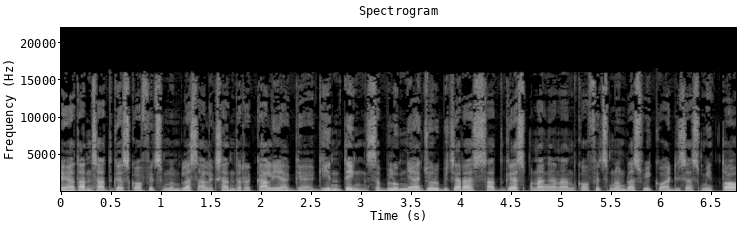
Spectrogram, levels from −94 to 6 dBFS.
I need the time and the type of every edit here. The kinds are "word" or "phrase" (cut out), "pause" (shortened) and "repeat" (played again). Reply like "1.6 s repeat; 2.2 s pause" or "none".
none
